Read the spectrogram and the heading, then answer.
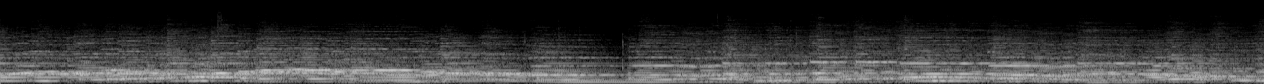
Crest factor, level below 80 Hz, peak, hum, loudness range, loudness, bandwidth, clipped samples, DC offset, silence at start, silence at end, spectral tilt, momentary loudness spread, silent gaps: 14 dB; -60 dBFS; -8 dBFS; none; 4 LU; -22 LUFS; 11 kHz; under 0.1%; under 0.1%; 0 s; 0 s; -8 dB/octave; 5 LU; none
